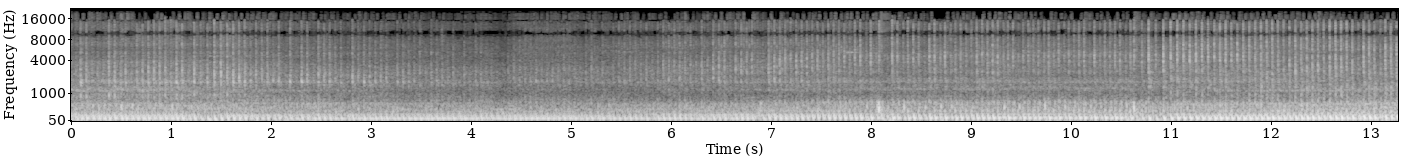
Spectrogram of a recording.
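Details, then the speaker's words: Poland XT gear-drive lawn tractor with new Chinese carburetor, first run: small single running unevenly with popping and surging misfire; old spark plug white and fouled, carb adjustment also doubted. "all right y'all so we started the mower up and it ran and it had a nasty misfire you could hear it popping and surging it's a new carburetor so I'm only hoping that the uh it's adjusted right"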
